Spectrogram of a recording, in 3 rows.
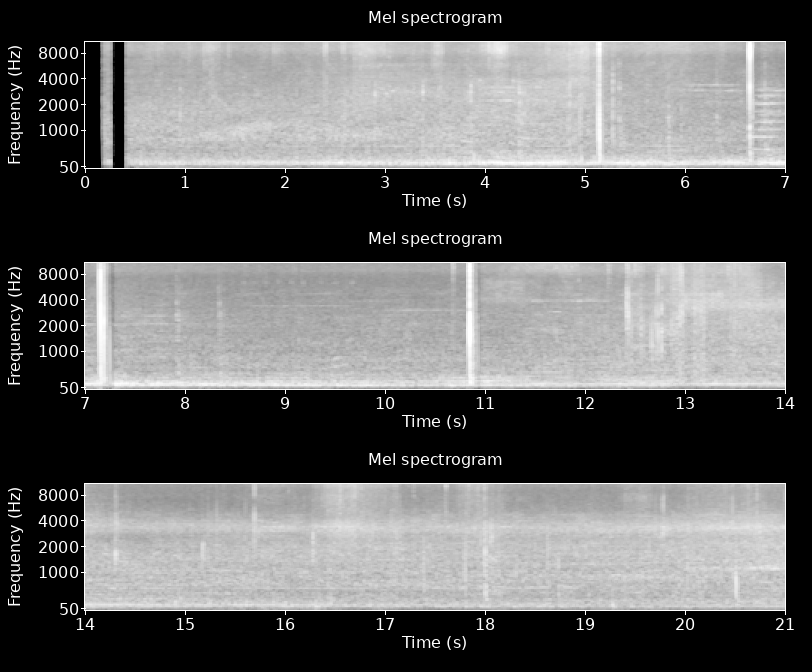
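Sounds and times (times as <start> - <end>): low engine hum: 0.4 - 21.0.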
